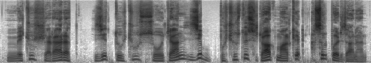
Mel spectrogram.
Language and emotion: Kashmiri, angry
